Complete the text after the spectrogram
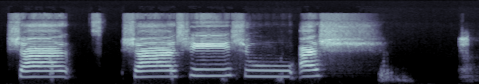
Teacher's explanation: tengah lidahnya dirasain nempel tuh ke langit-langit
